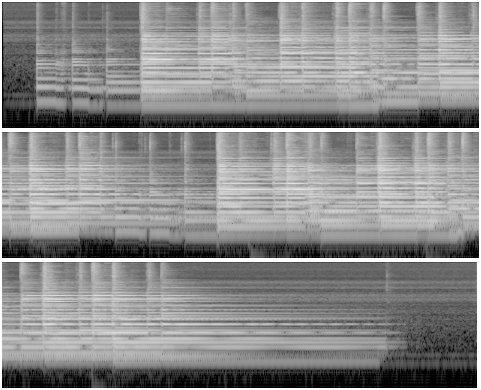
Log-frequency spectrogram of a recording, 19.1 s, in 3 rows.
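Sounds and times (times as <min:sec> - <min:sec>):
electric guitar: 0:00.4 - 0:18.0.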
